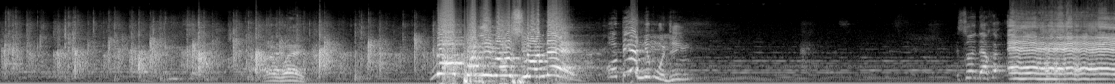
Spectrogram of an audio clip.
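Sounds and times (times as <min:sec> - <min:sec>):
audience clapping: 0:00.0 - 0:05.4
speech: 0:02.7 - 0:03.2, 0:04.4 - 0:07.0, 0:09.6 - 0:11.1.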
